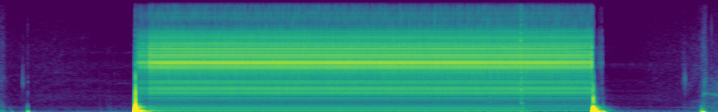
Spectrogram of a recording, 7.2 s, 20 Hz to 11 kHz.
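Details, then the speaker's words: Device with its grounding pin snipped off, powered from the Anker SOLIX F3000's AC inverter: loud, steady buzzing hum starts at power-up and holds flat until switched off, audibly noisier than grid power. Inverter electrical noise. "All right. Definitely an audible difference. So, I' I've definitely heard noisier AC inverters than that, but that is something that might give me pause to use something like this as a remote power source for a PA system or a guitar amp or a ham radio or something like that."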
